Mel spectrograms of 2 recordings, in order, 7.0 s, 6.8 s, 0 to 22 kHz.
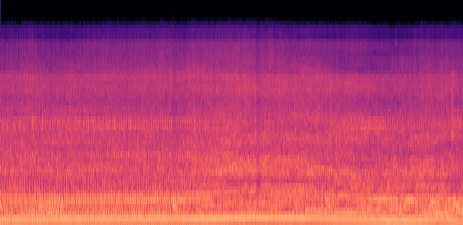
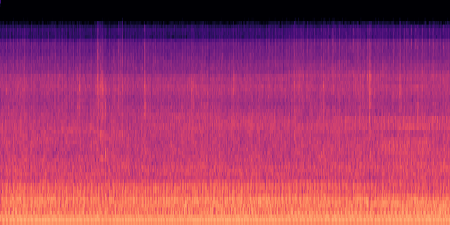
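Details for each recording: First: Victa Super 24/Super 600 70-series two-stroke mower, carb cleaned, on 500 ml fresh fuel while mowing: the steady drone wavers and sags in pitch as the tank runs dry, and the engine stalls from fuel starvation. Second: Victa Super 24 / Super 600 70-series two-stroke mower, first mowing after about 8 years unused, carburettor split and cleaned, new fuel, started cold; strong, steady two-stroke buzz at even speed with no misses, surging or rattles, running cleanly.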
